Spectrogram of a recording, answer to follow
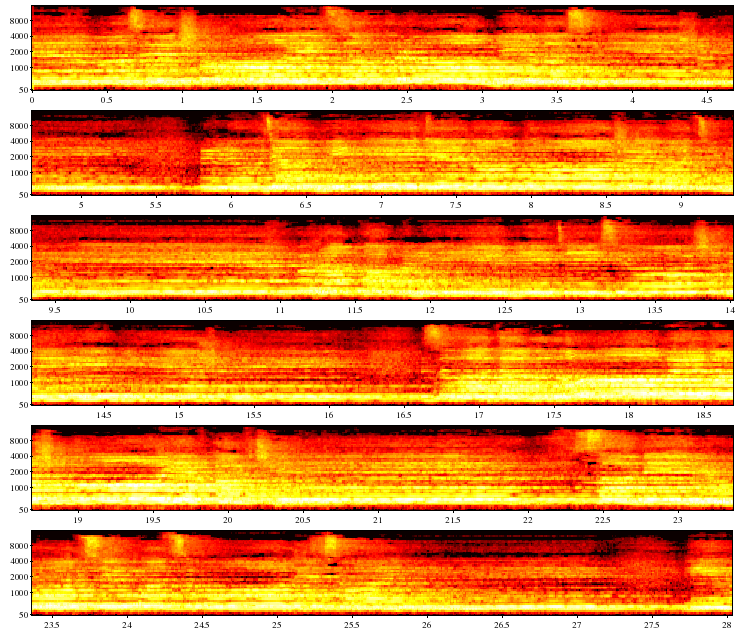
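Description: A women's convent choir sings an Orthodox spiritual song unaccompanied, in long sustained phrases with brief pauses for breath between them.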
